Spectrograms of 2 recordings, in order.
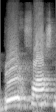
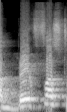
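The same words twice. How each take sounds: First: "ब्रेकफास्ट" with a full aa; wrong pronunciation. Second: "ब्रेकफास्ट" as BREK-fust; short weak vowel in the end of "ब्रेकफास्ट"; correct pronunciation. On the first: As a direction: say "ब्रेकफास्ट" as BREK-faast. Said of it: "ब्रेकफास्ट नहीं होता". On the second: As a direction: say "ब्रेकफास्ट" ending in -fuhst. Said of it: "ब्रेकफास्ट होता है". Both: Shown as a demonstration.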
